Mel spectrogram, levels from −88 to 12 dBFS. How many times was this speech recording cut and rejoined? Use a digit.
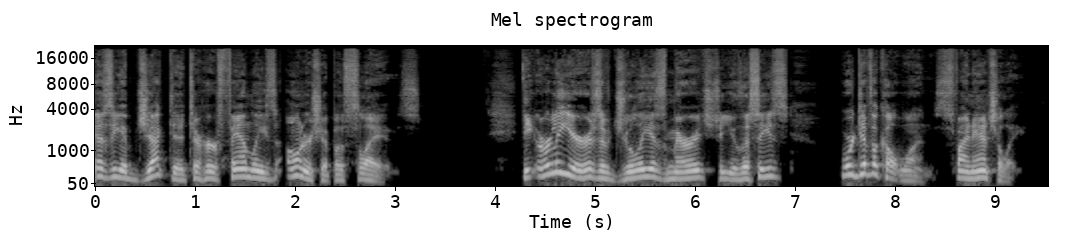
0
